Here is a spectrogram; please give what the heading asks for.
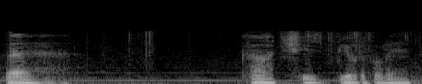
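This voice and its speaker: Obsessed mad surgeon, real deep voice, cold clipped orders, muffled old radio horror play. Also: male voice, fairly even intonation, heavily acted. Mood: tender, obsessed. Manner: clipped orders, intense, deliberate. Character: obsessed male surgeon, cold, commanding, reviving his dead beloved. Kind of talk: old-time American radio drama acting. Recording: muffled, noisy old radio recording with hum.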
